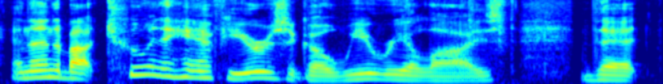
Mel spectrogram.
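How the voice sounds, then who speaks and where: A man's voice: a little high, very animated, normal speed, warm tone, no room sound. An American man speaking as an author guest in a radio interview, explaining things in an emphatic, storytelling way.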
